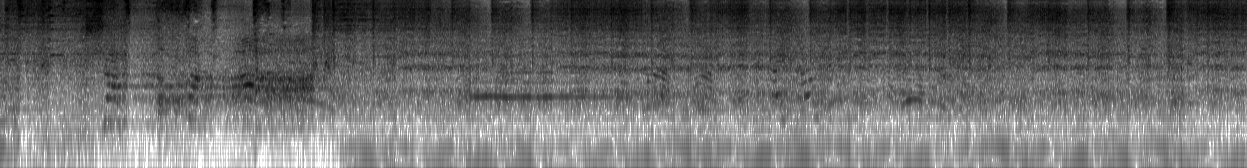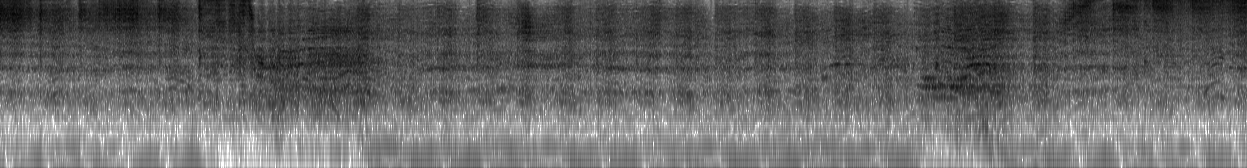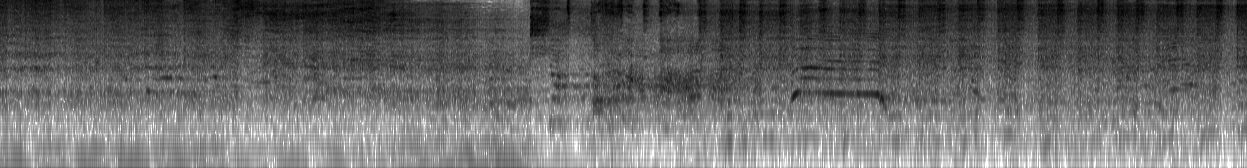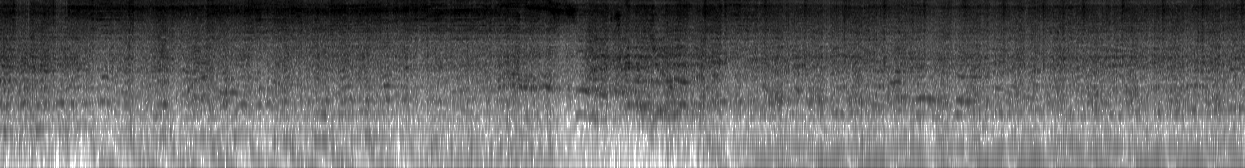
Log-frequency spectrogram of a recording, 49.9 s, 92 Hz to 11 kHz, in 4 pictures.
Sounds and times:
Crowd: 0.0s - 49.8s.

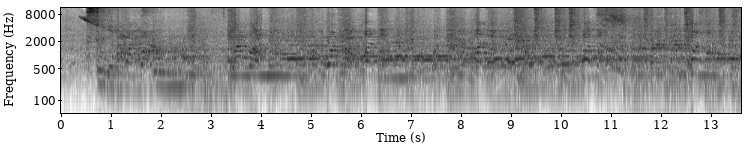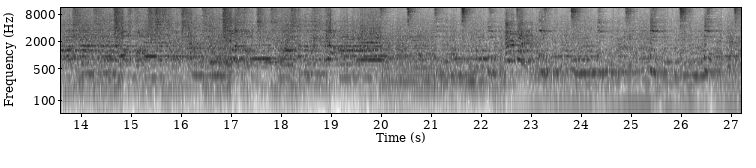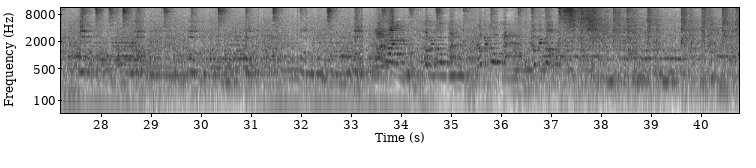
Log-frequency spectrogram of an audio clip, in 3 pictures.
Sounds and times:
Speech: 0.5s - 2.4s, 3.4s - 4.4s, 5.1s - 9.0s, 10.3s - 11.2s, 12.5s - 13.3s, 16.8s - 17.5s, 18.7s - 19.3s, 22.1s - 23.4s, 25.4s - 25.8s, 29.8s - 30.1s, 32.0s - 32.3s, 33.0s - 37.2s
Music: 0.8s - 40.7s.

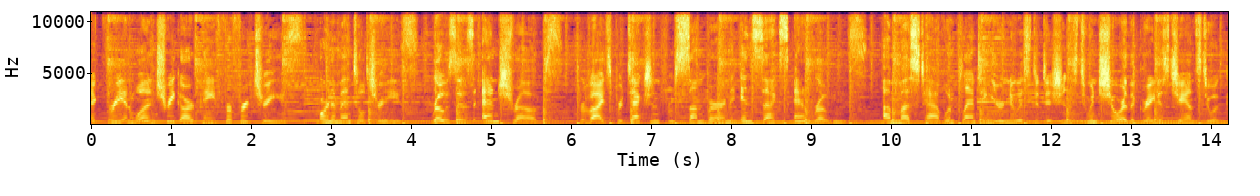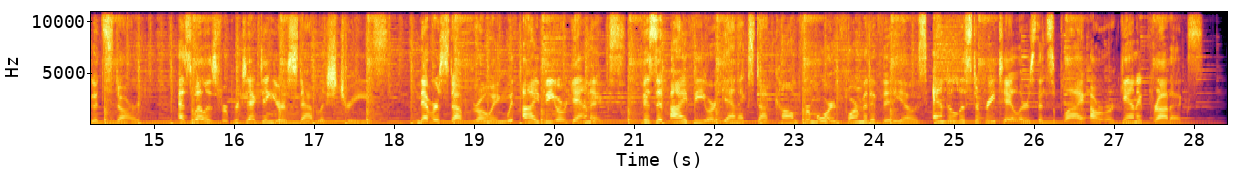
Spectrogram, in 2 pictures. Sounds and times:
Speech: 0.0s - 28.1s
Music: 0.0s - 28.4s.

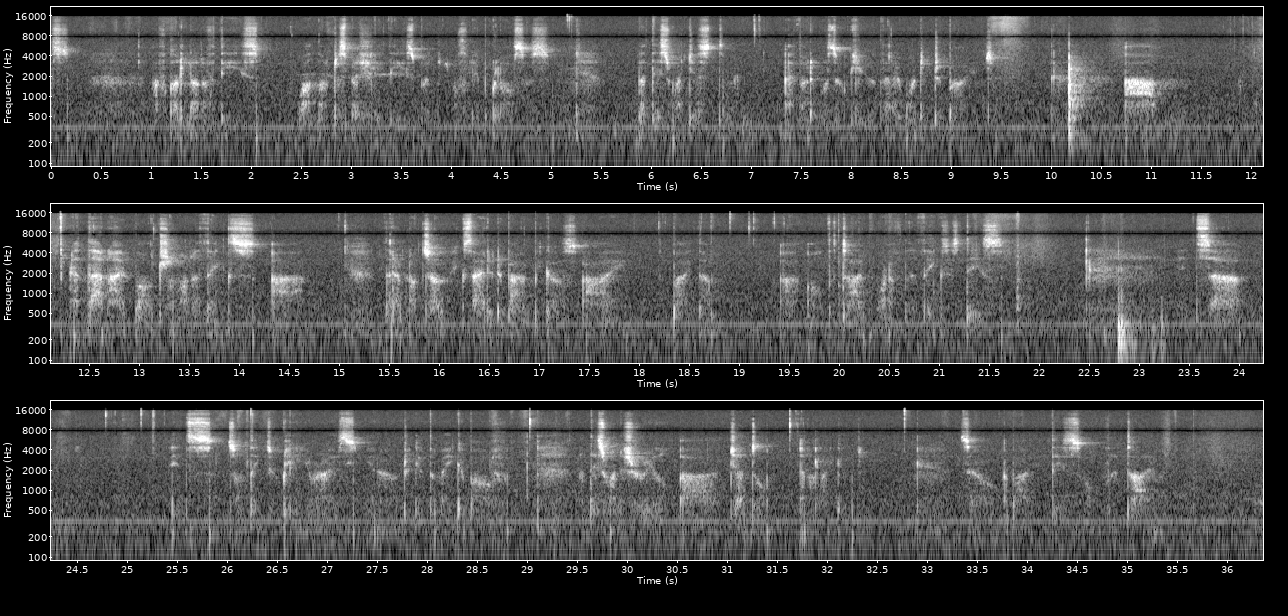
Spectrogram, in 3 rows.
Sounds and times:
Whispering: 0.0s - 0.3s, 0.9s - 5.1s, 5.9s - 9.6s, 10.7s - 11.2s, 12.2s - 14.7s, 15.4s - 18.8s, 19.4s - 21.8s, 23.4s - 24.1s, 25.4s - 28.9s, 29.5s - 32.4s, 33.3s - 35.4s.

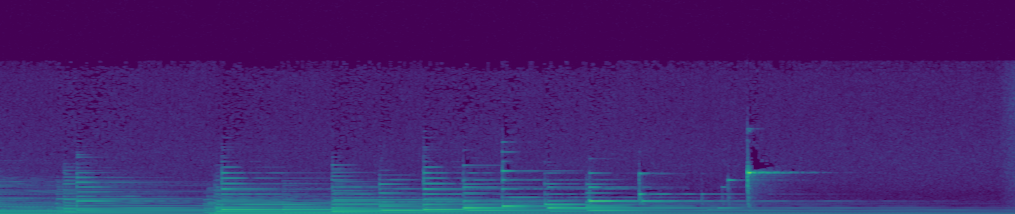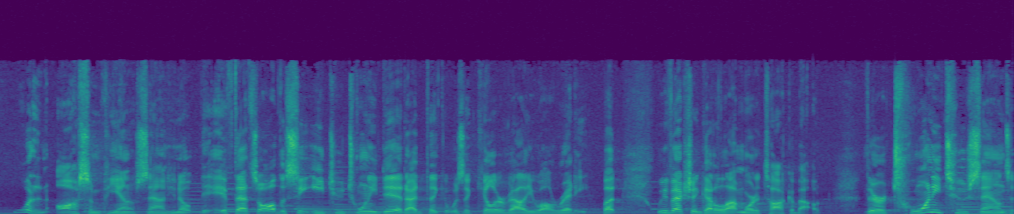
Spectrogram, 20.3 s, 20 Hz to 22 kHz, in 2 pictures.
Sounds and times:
Electric piano: 0.0s - 18.6s
Speech: 10.3s - 20.2s.

